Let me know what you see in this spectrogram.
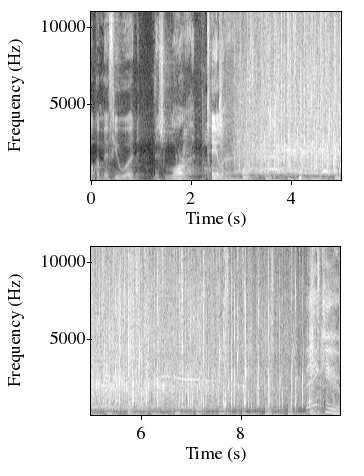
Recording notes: Live at the SouthPoint Casino.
